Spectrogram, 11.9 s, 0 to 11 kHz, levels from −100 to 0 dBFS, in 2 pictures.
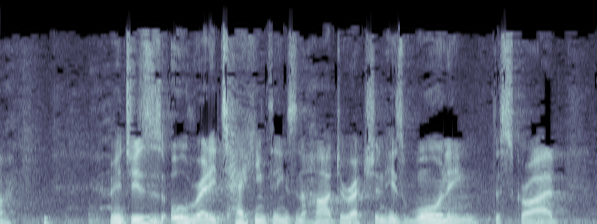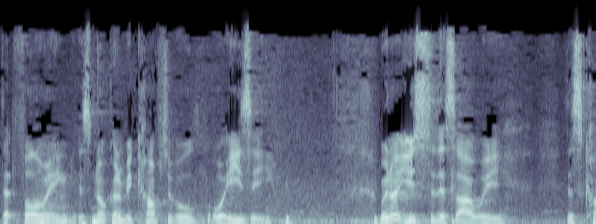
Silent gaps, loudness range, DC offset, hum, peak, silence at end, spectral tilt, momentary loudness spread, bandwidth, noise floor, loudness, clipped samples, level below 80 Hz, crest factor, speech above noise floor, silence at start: none; 2 LU; under 0.1%; none; -2 dBFS; 0 s; -4.5 dB/octave; 17 LU; 10 kHz; -39 dBFS; -18 LUFS; under 0.1%; -46 dBFS; 18 dB; 21 dB; 0 s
